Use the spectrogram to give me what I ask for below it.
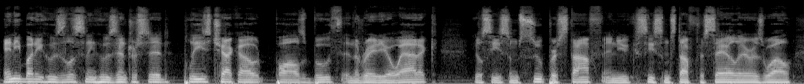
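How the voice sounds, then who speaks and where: A man's voice: fairly low pitch, little pitch movement, brisk. A man with a Boston accent hosting a radio hobby show, chatting loosely with many fillers and restarts. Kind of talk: casual interview chat.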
